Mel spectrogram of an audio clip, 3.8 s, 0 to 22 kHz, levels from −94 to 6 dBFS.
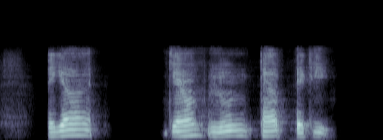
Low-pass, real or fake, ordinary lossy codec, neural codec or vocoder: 5.4 kHz; fake; AAC, 48 kbps; codec, 24 kHz, 1 kbps, SNAC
